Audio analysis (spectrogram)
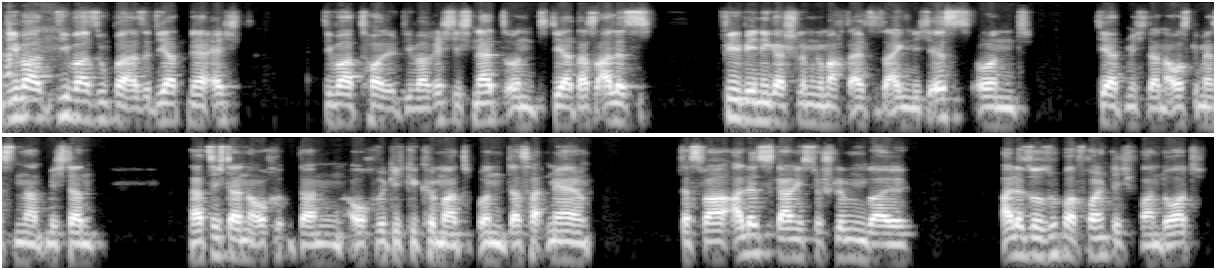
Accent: Kochel am See, Bavaria, Germany; ich komme aus Kochel am See. Das ist ein süßes kleines Dorf in Bayern.

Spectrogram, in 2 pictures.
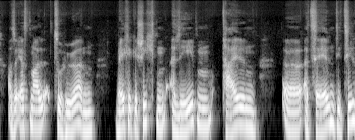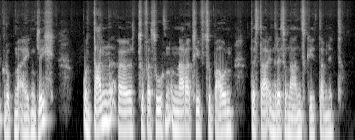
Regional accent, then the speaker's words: Upper Bavaria, Germany; accent: Bavarian; Ich komme aus dem tiefsten Bayern und aus dem Süden äh, Oberbayerns. Äh, ich wohne auch da in, in, im schönen Chiemgau

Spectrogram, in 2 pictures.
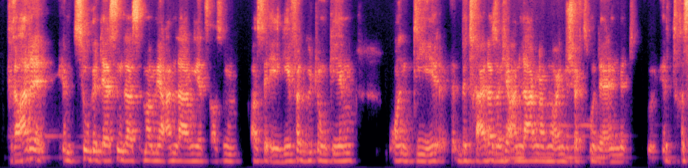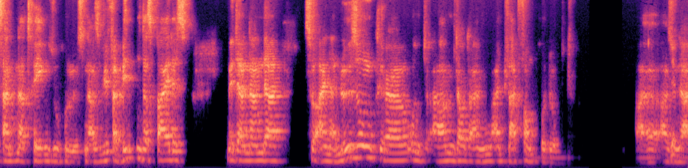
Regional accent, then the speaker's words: Berlin, Germany; ich bin ähm, gebürtiger Berliner, habe hier in Berlin Naturwissenschaften studiert

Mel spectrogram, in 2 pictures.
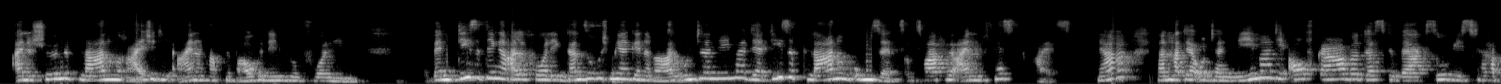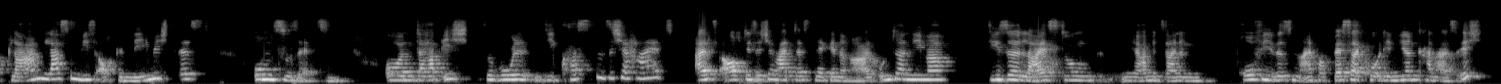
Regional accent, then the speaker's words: Rhineland-Palatinate, Germany; Rheinhessen und ich weiß, ich, ich kenne hier so viele Grundstücke, die tatsächlich noch zu erwerben sind.

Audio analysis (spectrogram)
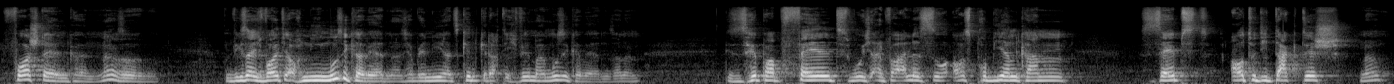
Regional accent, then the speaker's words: Heidelberg, Baden-Württemberg, Germany; moved away as an adult; now in Zurich, Switzerland; Ich bin hier in Heidelberg aufgewachsen

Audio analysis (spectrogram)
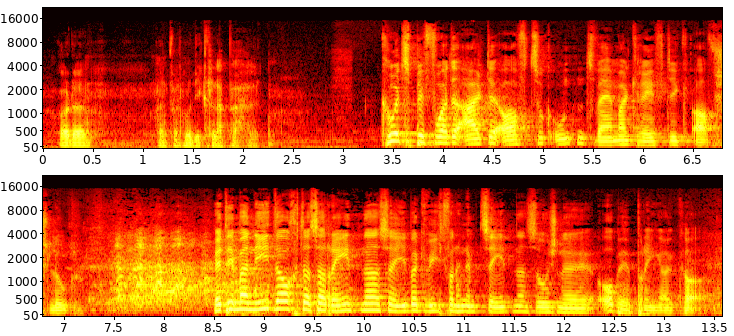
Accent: Germany; mich als Piefke

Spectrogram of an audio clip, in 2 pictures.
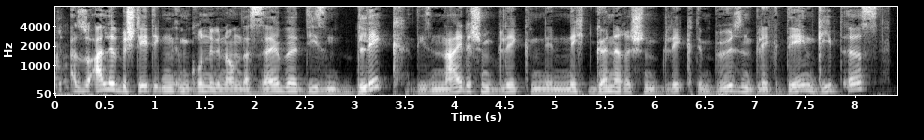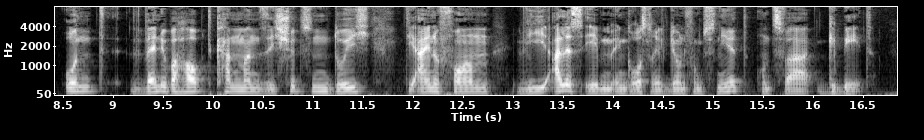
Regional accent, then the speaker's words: Munich, Bavaria, Germany; Wir kommen beide ursprünglich aus München

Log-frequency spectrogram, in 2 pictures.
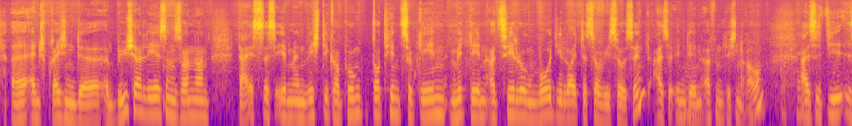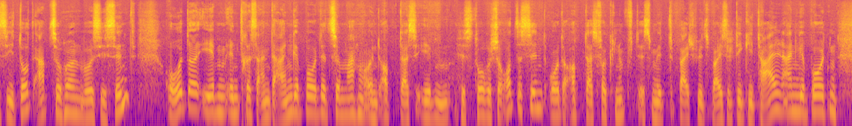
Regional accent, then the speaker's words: Berlin, Germany; ich komme aus Berlin

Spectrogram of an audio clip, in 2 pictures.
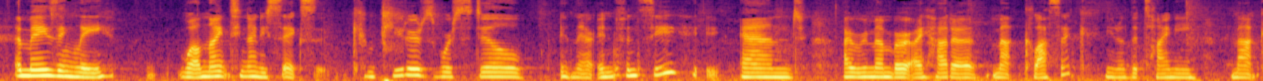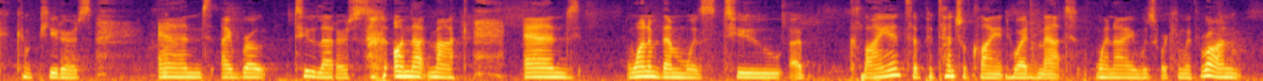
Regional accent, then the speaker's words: Canada; now in United Kingdom; I'm Canadian, I'm not English, I don't have the connections or the network from being educated here

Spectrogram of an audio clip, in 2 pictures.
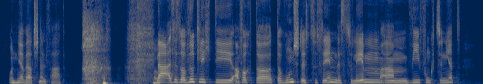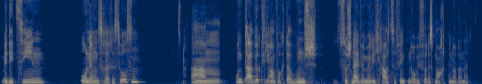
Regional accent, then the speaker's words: South Tyrol, Trentino-Alto Adige, Italy; accent: South Tyrolean; moved away as an adult; now in Innsbruck, Austria; Südtirolerin, falls es jemand noch nicht herausgehört hat aus meinem Dialekt. Ähm, Wahlinnsbruckerin

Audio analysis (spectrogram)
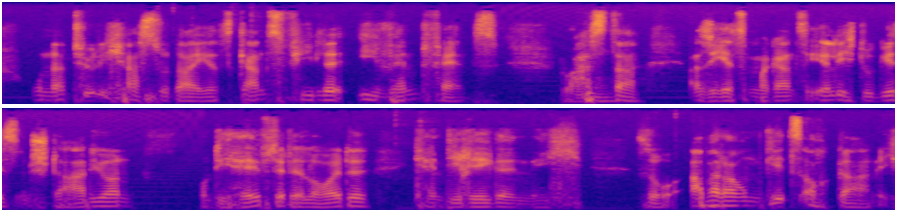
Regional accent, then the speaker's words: Kiel, Schleswig-Holstein, Germany; ich komme selber aus Kiel

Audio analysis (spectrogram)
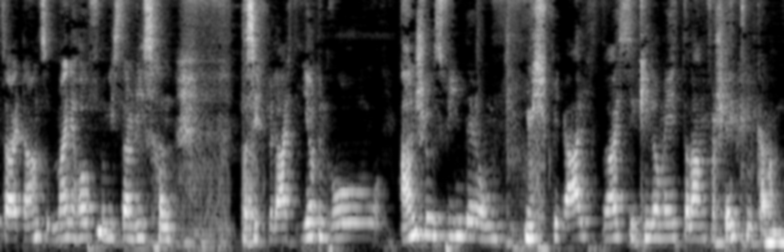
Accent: Switzerland; bei uns in der Schweiz

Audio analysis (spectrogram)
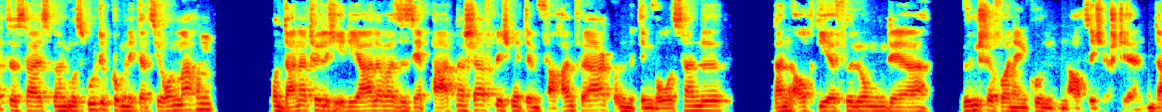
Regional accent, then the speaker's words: Rhineland, Germany; Und natürlich als Rheinländer liegt das in der DNA, ist man natürlich auch ein bisschen gesellig.

